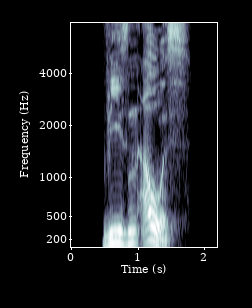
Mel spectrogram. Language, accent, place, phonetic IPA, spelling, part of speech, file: German, Germany, Berlin, [ˌviːzn̩ ˈaʊ̯s], wiesen aus, verb, De-wiesen aus.ogg
- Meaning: inflection of ausweisen: 1. first/third-person plural preterite 2. first/third-person plural subjunctive II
